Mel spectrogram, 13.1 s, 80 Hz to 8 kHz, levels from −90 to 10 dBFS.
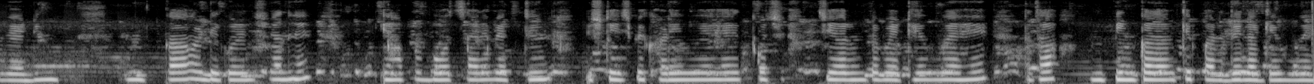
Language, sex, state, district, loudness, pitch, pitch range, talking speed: Hindi, female, Bihar, Saharsa, -16 LUFS, 240 Hz, 235-250 Hz, 130 wpm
